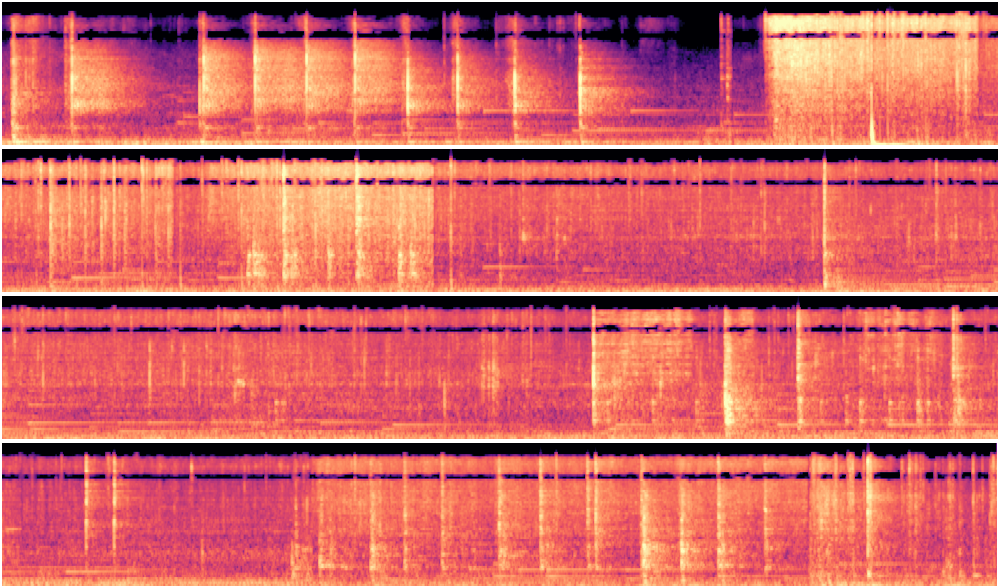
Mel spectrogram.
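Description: A knife chops a red onion on a wooden cutting board, about two cuts a second. About six seconds in there is a sudden loud sizzle as food goes into hot oil in a steel pan, and the frying sizzles on. Near the end a metal spatula scrapes and taps quickly against the pan as an egg is scrambled.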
